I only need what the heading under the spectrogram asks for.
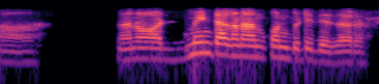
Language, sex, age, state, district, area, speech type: Kannada, male, 18-30, Karnataka, Kolar, rural, conversation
